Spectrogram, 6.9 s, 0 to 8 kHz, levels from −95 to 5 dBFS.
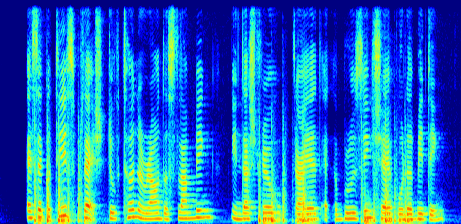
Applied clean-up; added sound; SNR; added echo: neural mask model RNNoise.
